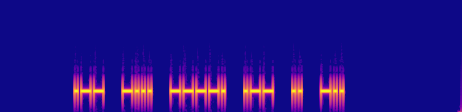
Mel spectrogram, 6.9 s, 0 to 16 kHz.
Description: Morse code, heard as a keyed tone, about 25 wpm, spaced as for 18 wpm, 700 Hz. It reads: WB9WID
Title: USA Call Signs - 2x Character Spacing - 25wpm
